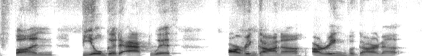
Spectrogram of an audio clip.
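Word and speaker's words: Arvingarna: But I do think we got the novelty, fun, feel good act with Aringvagana. Don't pronounce the G. The G is silent. Aringvagana. Oh, that's better.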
